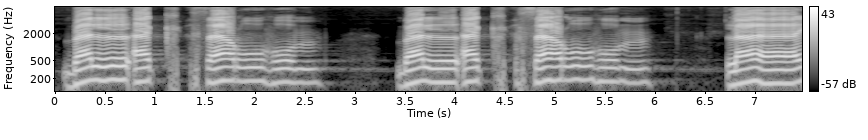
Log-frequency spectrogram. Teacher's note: mim mati bertemu dengan lam maka dibaca dengan bacaan izhar syafawi jelas Suara mimnya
